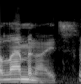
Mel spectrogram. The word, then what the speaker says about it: Lamanite: I still screw that one up, too. I catch myself, though. I'll say it wrong, and I'll be like, oh, God, all right, don't ever get mad at me. It's Lamanite, sorry. – Yeah, that would never have occurred to me to pronounce it Lamanite. – It looks like the word laminate. It just does.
